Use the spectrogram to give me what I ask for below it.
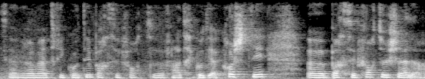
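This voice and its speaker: At a moderate pace, a woman speaks in a somewhat breathy, dark, mellow tone with a medium pitch. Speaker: knitting podcaster. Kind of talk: casual chat. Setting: at home. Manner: hesitant, many fillers.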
